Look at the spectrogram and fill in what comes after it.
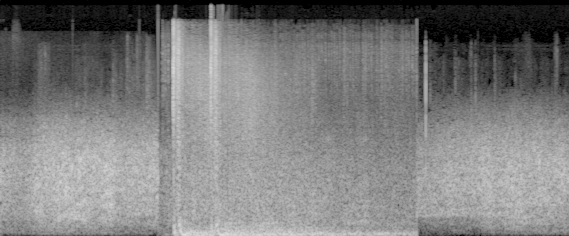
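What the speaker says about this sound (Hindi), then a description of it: "तेल अवीव का आसमान आप देखिए, एक बार फिर से मिसाइल के जरिए हमला किया गया।" Missile attack explosions over Tel Aviv: a sudden loud double blast followed by a sustained rolling roar of impacts and rumble lasting several seconds, set against a steady background din before and after.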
